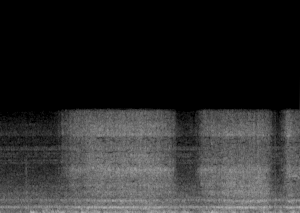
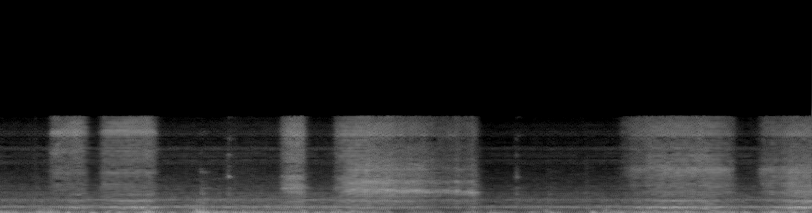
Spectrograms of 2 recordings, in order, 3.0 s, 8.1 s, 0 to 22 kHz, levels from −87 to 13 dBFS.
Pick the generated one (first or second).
second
